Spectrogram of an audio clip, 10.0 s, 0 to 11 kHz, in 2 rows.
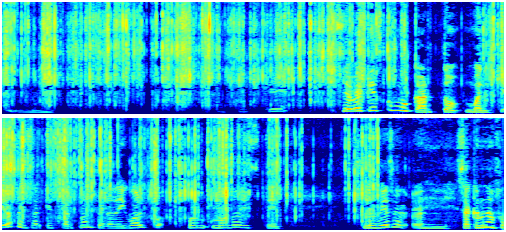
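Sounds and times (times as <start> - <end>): plastic wrapping crinkling: 0.0 - 9.3.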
